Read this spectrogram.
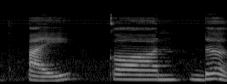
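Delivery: word by word with clear pauses. Shown as a demonstration.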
